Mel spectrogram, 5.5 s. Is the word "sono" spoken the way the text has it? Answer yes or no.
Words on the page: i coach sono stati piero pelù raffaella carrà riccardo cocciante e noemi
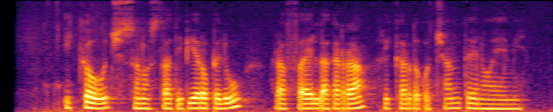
yes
